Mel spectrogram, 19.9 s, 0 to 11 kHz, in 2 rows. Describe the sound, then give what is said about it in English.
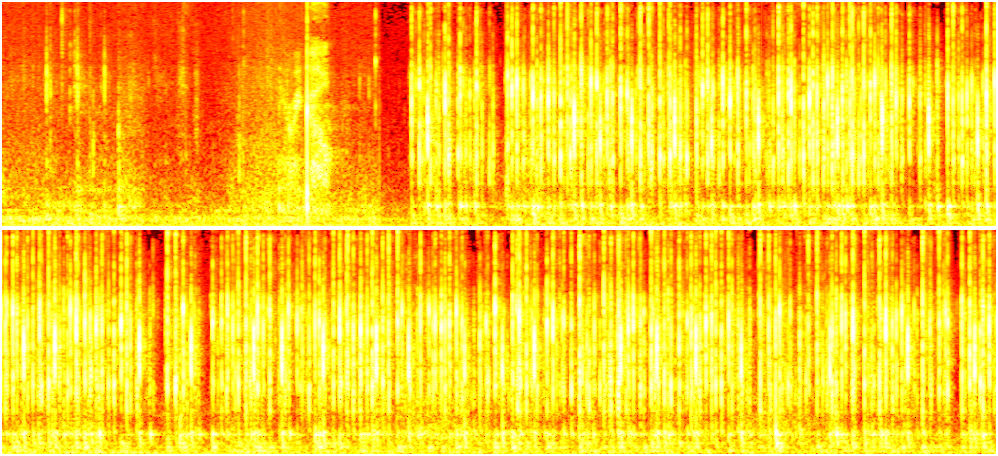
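Rapid, continuous clatter of a mechanical keyboard with Pro White switches being speed-typed on in a test, dense, starting after a brief quiet moment and running steadily to the end with no talking. “Testing & Speed Typing on 4 Keyboards”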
